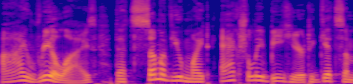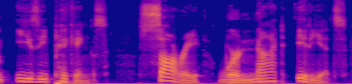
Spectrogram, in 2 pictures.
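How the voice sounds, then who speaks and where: A man voicing a small, bold young woman who gives brisk, commanding orders. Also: medium pitch, big pitch swings, a little mellow, no echo, studio quality, pitched above the performer's own voice.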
